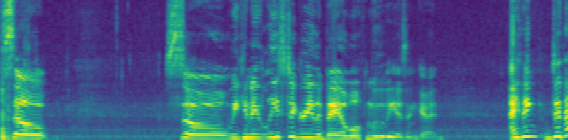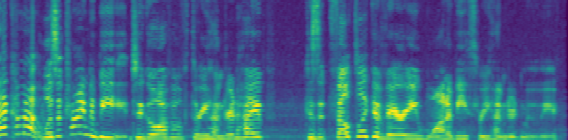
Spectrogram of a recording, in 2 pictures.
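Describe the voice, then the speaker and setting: A woman's voice: sits high, big pitch swings, normal speed, bright, forceful tone. A young woman streaming live, chatting casually with her viewers and rambling between frequent giggles. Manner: giggly, rambling, reads chat aloud.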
